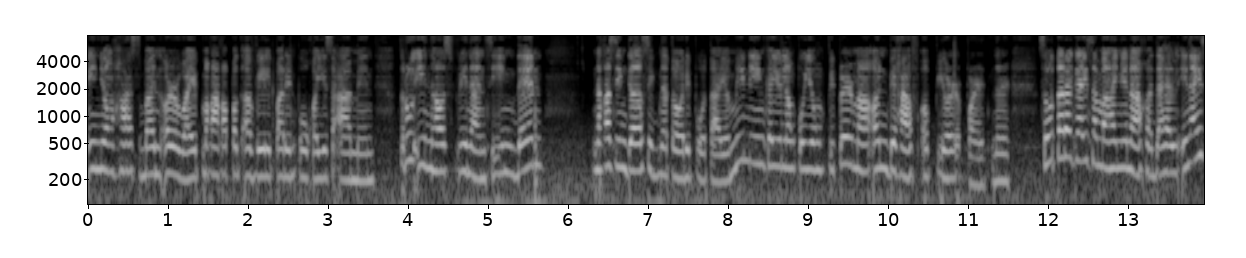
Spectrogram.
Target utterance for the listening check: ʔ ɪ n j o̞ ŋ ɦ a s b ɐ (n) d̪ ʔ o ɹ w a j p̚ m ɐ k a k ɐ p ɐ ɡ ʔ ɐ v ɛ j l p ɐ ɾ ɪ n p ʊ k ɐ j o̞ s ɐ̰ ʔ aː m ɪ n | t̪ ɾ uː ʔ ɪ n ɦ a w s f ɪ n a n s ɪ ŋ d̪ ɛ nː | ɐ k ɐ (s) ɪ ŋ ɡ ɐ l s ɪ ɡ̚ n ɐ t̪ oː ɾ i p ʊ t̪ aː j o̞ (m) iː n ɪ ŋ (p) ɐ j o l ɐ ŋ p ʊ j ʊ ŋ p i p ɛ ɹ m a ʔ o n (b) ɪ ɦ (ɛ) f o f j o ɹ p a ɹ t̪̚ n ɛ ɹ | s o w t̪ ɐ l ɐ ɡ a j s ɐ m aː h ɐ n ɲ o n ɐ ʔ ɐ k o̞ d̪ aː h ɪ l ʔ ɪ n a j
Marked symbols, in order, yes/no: yes, yes, yes, no, yes, no

